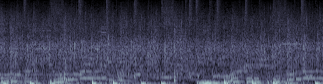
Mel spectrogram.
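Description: Live house band playing an upbeat tune with bass guitar, keyboard and drums keeping a steady beat.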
